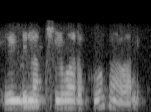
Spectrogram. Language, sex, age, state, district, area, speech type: Telugu, female, 60+, Andhra Pradesh, West Godavari, rural, conversation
